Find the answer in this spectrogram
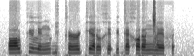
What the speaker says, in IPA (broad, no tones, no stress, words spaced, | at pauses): ɔlˠkʲu lɪŋʊɡik ɾə˞kʲɑɾʊ xɪʔɾʲuɡæxɔ ɾʌ ŋ͡ǀɛf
